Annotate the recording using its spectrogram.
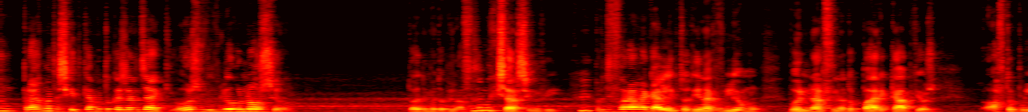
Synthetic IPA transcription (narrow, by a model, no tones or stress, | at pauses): unpɾɐɣmɐt̪ɐsçe̞t̪ikɐme̞t̪o̞ɡɐzɐnd͡zɐcio̞zvivlio̞ɣno̞se̞o̰n | t̪oɐnd̪ime̞t̪o̞pizɐft̪oðemuiçiksɐɾɐsḭ̃ɱvḭ | pɾo̞t̪ifo̞ɾɐnɐkɐlipt̪oo̞t̪ie̞nɐvivlio̞mu | bo̞ɾinɐɐɾθinɐt̪o̞pɐɾikɐpço̞s | ɐ̰ft̪o̞pu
